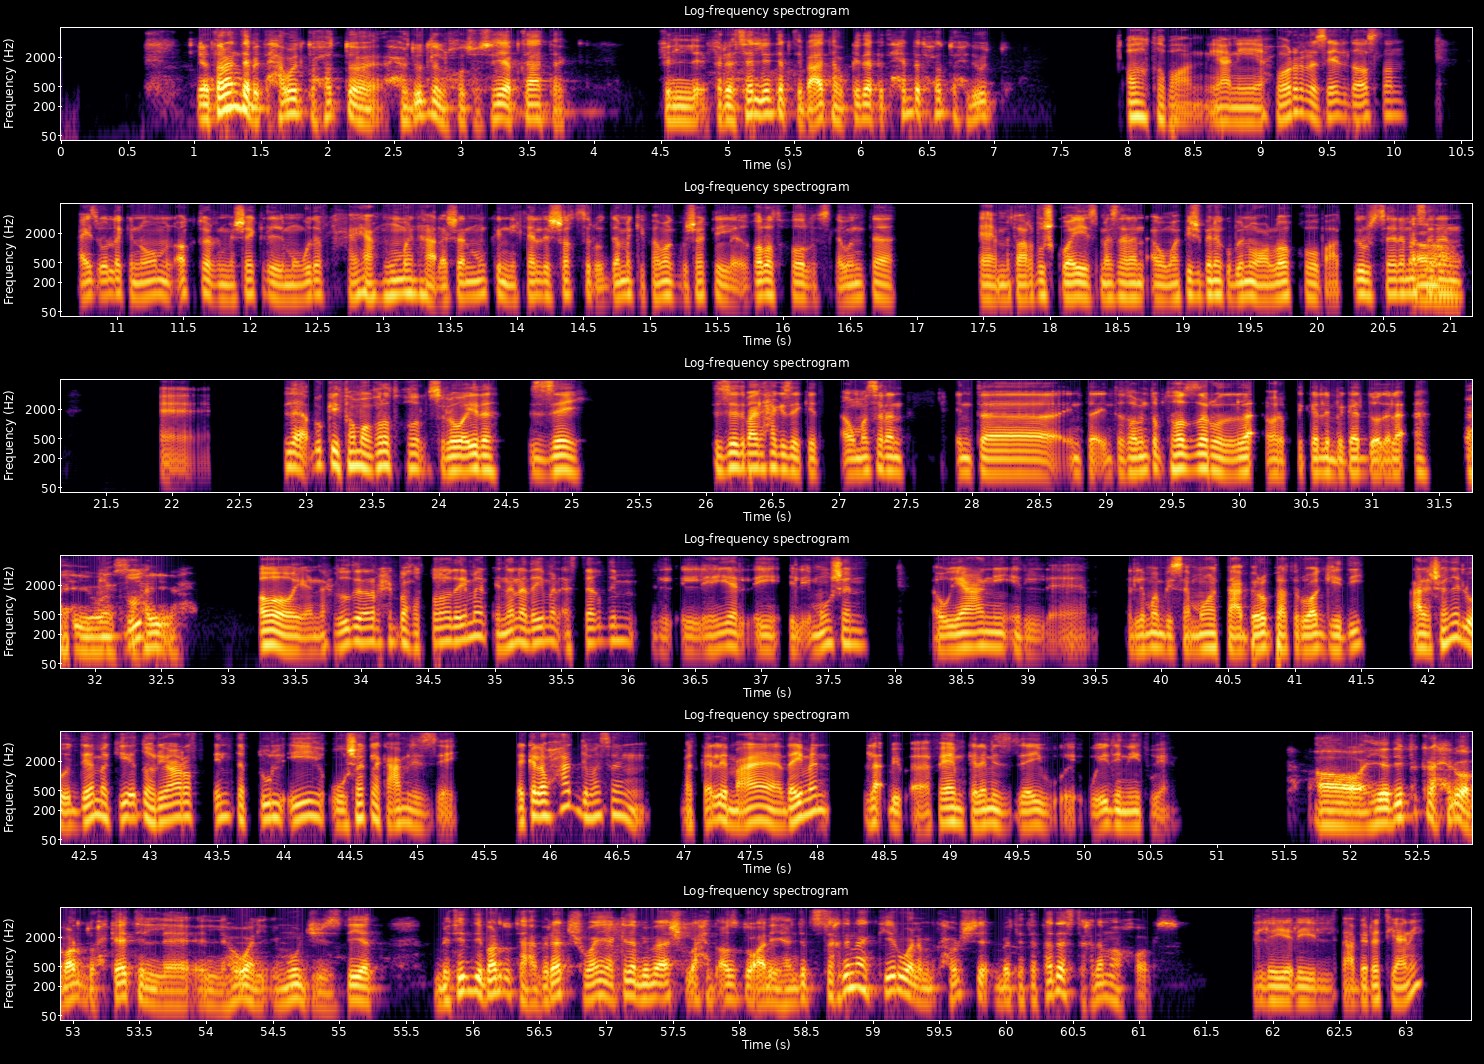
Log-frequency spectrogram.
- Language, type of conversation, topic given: Arabic, podcast, إيه حدود الخصوصية اللي لازم نحطّها في الرسايل؟
- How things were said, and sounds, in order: tapping; other background noise; laughing while speaking: "في الحياة عمومًا"; in English: "الemotion"; in English: "الemojis"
